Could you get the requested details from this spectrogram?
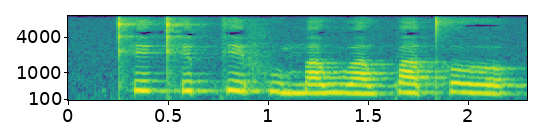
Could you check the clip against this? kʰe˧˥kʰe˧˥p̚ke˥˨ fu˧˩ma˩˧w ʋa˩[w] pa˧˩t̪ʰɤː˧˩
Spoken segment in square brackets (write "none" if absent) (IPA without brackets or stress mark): w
